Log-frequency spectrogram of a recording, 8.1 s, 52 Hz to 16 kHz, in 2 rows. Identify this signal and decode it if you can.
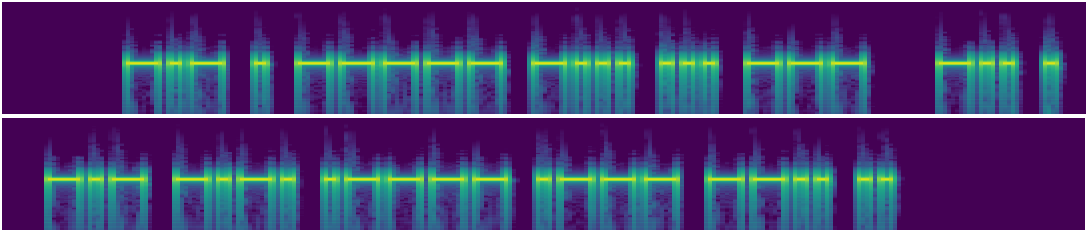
Morse code, heard as a keyed tone, about 32 wpm, 700 Hz. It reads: KE0BSO DE KC1JZI
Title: USA Callsign DE Callsign - 6 Characters - 30wpm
